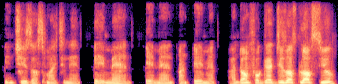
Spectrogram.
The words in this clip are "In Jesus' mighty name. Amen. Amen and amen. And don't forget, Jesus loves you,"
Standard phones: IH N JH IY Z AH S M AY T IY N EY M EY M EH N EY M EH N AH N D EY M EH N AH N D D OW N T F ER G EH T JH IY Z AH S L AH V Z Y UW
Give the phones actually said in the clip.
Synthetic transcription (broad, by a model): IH N JH IY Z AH S M AY T IY N EY M EY M EH N EY M EH N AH N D EY M EH N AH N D D OW N T F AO G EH T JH IY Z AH S L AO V S Y UW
